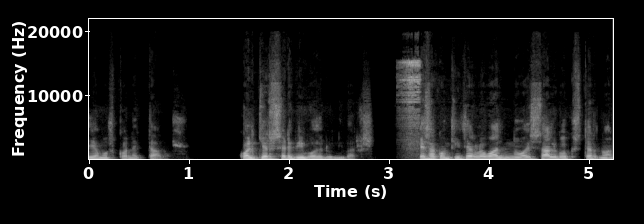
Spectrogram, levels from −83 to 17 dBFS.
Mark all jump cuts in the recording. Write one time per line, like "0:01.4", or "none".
0:03.2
